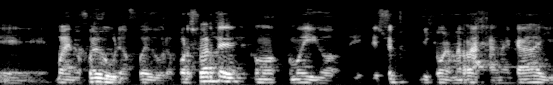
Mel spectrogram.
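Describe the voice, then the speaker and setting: A somewhat breathy man's voice at medium pitch with ordinary pitch variation. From Buenos Aires, Argentina. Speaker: human resources executive. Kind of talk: interview.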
